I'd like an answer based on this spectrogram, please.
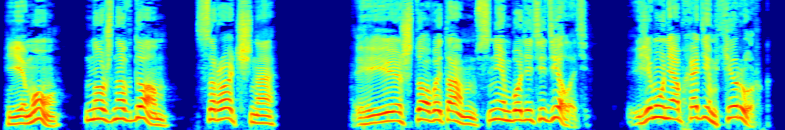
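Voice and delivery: heated argument. A narrator's reading. Heated argument over the patient.

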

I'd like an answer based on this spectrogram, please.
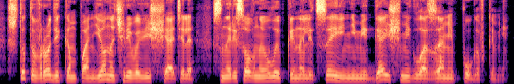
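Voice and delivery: ordinary delivery

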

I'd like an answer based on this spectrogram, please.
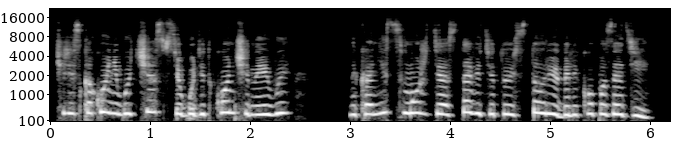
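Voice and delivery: a fussing nurse who cannot stop talking; chatty nurse. Acted.

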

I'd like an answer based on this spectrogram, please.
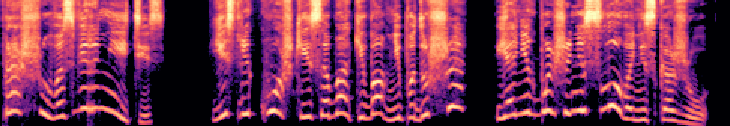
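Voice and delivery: high, urgent plea; girl pleading earnestly to the mouse. Acted. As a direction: beg her to come back. Alice pleading.

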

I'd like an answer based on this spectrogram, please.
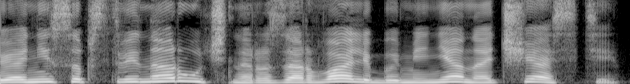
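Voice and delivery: ordinary delivery

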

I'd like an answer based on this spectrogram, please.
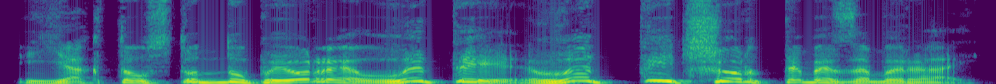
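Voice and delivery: high, drawn-out frenzied yell; bawling. A narrator's reading. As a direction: urge the car on, yelling wildly. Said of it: "горлав пацан".

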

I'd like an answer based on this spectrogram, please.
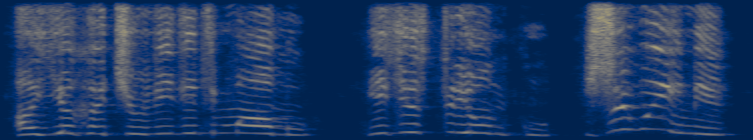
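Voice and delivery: high desperate cries; girl cries out wanting her family alive. A narrator's reading. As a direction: plead and shout at once.

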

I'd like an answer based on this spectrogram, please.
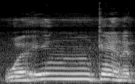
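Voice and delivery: "وإن كان" with the n drawn out toward the k; hidden noun, ikhfa. Shown as a demonstration. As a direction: let the nasal hum in "وإن كان" slide into the k. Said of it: "تحس النون بتتسحب لحد".

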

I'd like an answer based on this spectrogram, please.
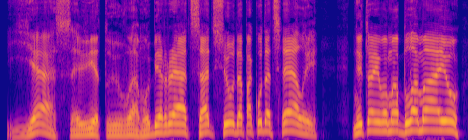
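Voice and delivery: slow start climbing to a loud high shout; threatening. A narrator's reading. Kraner grabbing the headmaster by the lapels, threatening.

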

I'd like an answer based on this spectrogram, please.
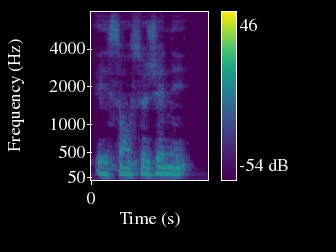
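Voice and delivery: ordinary delivery, nothing marked

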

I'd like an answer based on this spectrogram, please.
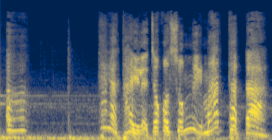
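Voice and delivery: a sly ghost squinting and questioning; squeaky ghost voice. A narrator's reading. Possessing ghost asking the master why it must go down.

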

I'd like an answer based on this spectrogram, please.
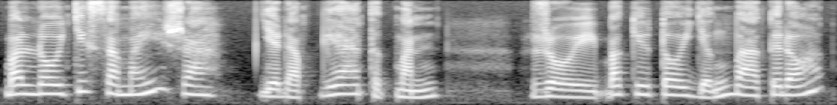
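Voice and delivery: ordinary delivery, nothing marked

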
